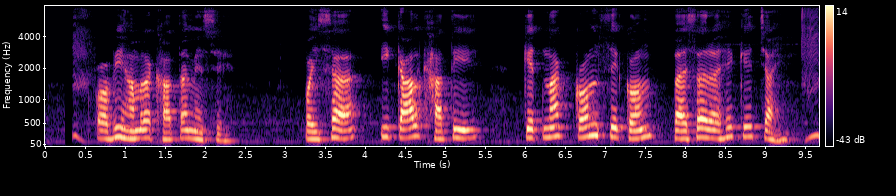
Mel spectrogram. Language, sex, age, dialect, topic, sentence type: Bhojpuri, male, 18-24, Southern / Standard, banking, question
